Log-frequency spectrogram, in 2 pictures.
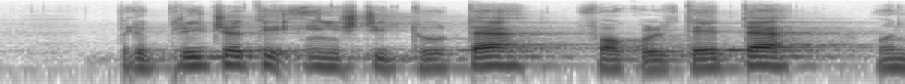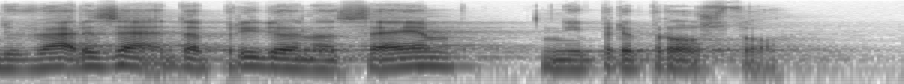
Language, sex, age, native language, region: Slovenian, male, 30-49, Slovenian, Pomurje region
